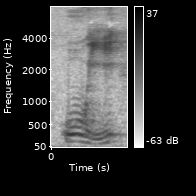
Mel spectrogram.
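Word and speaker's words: 武夷: First of all, the word Wuyi, which is pronounced with the falling rising Wuyi and a rising E tone, so Wuyi.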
